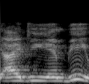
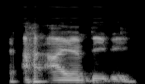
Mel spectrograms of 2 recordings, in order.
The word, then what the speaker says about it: IMDb: before the So shutdown, basically, you're part of the IDMB, right? Did I say it right? no, IDMB. IMDb, International Movie Database, I IMDb.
